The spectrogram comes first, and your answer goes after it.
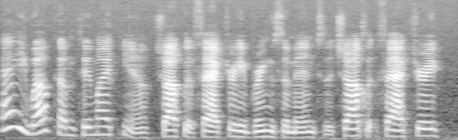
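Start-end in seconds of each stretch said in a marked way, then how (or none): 0.0-2.4 little, lightly high-pitched voice. Retelling a group story where Willy Wonka welcomes them, in a little Willy Wonka voice. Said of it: "he's in his usual little voice".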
